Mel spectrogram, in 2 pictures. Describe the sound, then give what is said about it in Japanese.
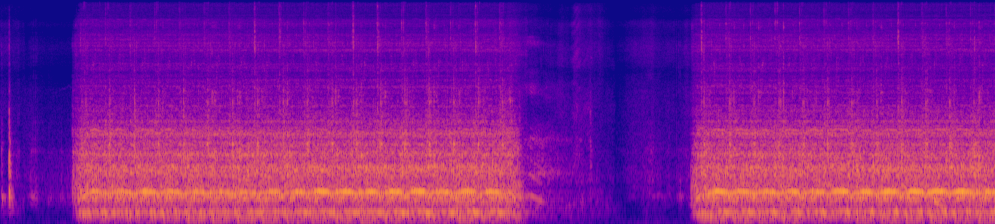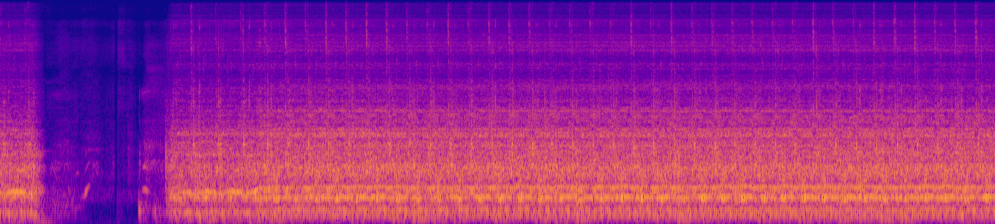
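A sewing machine stitches fine, detailed parts with a steady, buzzing mechanical whir. It runs in three long stretches, split by two brief stops. “細かいところ縫うのが多めな箇所なので、たくさんの小気味いい音を楽しんでください。”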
